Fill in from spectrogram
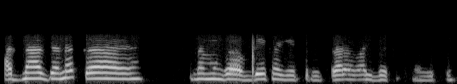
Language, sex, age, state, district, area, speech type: Kannada, female, 30-45, Karnataka, Bagalkot, rural, conversation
